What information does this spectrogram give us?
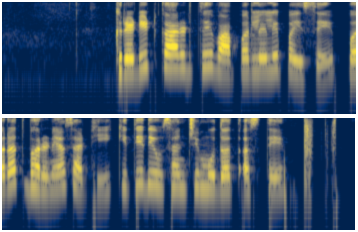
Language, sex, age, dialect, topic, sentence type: Marathi, female, 36-40, Standard Marathi, banking, question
